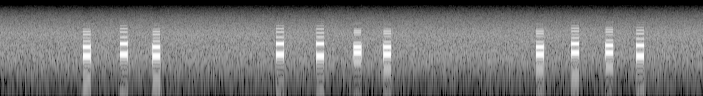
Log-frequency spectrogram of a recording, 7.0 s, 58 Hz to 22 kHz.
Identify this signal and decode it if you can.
DTMF, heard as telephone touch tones, dialled by hand, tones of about 80 ms. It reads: 161 6374 4982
